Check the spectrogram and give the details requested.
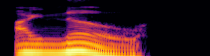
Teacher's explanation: She says I know with a quick rise in tone.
